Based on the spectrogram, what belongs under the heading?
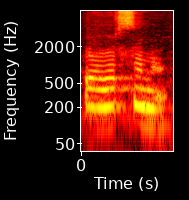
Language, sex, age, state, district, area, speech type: Odia, female, 18-30, Odisha, Subarnapur, urban, spontaneous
